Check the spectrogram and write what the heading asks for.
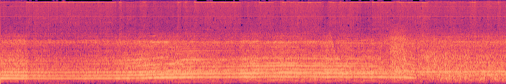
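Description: Race vehicle's engine running at steady revs, heard from inside the roll-caged cab, its pitch lifting slightly a few seconds in and falling away briefly near the end.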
